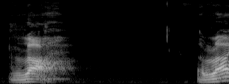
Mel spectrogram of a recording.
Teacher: इन व्यंजनों के उच्चारण में जीभ तालु से लुढ़ककर स्पर्श करती है। जैसे कि ये रा, रा जो है वो लुंठित व्यंजन की श्रेणी में आता है।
